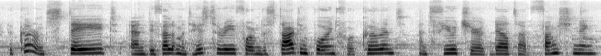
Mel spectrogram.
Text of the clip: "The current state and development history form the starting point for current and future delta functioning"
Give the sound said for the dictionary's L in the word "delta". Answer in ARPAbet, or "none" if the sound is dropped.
L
